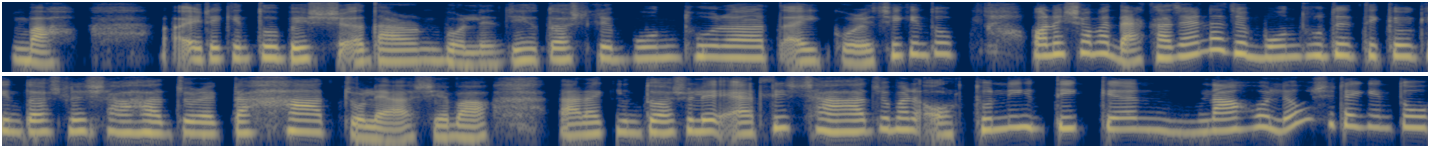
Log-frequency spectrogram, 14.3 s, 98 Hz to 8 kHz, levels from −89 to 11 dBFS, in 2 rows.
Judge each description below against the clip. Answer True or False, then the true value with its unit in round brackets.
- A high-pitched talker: True (245 Hz)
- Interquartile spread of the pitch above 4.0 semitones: True (4.4 semitones)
